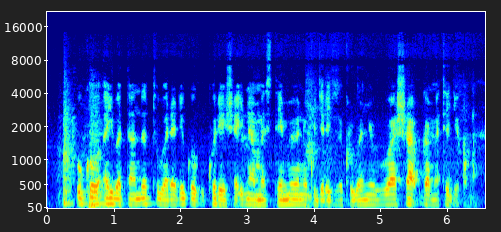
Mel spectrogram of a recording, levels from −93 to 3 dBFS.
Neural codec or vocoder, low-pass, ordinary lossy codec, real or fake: none; 14.4 kHz; MP3, 64 kbps; real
